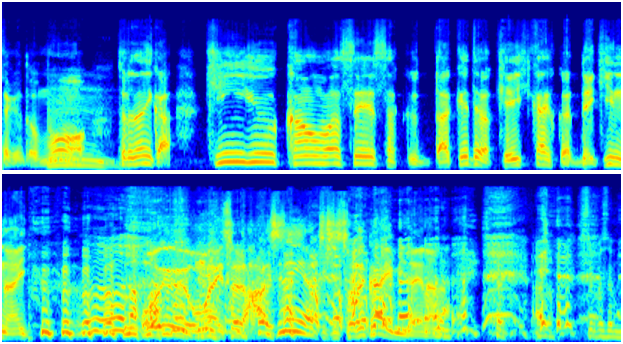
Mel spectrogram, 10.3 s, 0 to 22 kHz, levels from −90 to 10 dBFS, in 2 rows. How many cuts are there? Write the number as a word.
one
